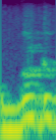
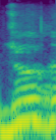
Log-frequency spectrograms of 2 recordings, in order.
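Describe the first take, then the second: First: The word begins with a hard g sound. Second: The word begins with a j sound. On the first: The speaker calls it right. "गुड बोलेंगे" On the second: The speaker calls it wrong. "जुड नहीं बोलेंगे"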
